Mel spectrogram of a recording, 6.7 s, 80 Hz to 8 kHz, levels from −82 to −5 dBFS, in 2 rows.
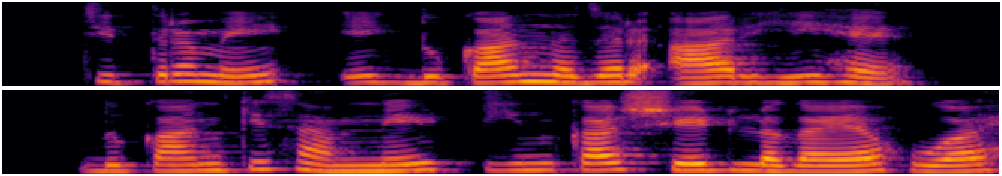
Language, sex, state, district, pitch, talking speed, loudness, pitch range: Hindi, female, Maharashtra, Sindhudurg, 225 Hz, 145 wpm, -27 LUFS, 215-240 Hz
